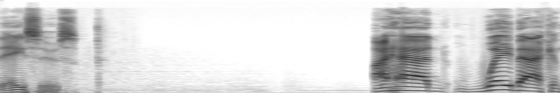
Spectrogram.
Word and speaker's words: Asus: responding to me oh I am saying it correctly Asus yeah it's Asus that's how Google says to say it what does Microsoft know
